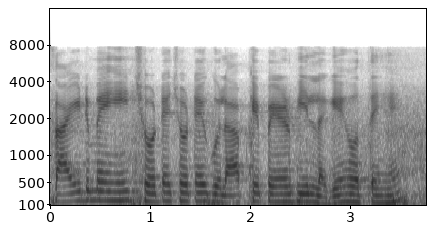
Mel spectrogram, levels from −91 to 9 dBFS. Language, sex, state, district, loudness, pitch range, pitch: Hindi, male, Uttar Pradesh, Lucknow, -14 LUFS, 140-160 Hz, 145 Hz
